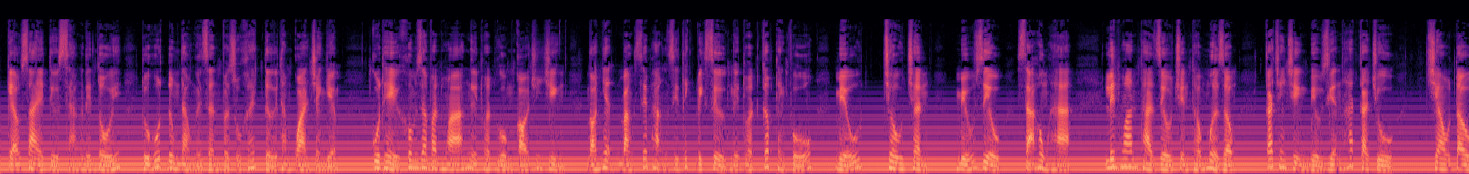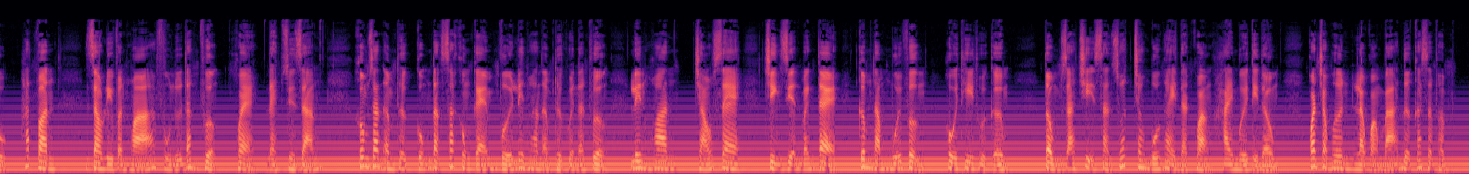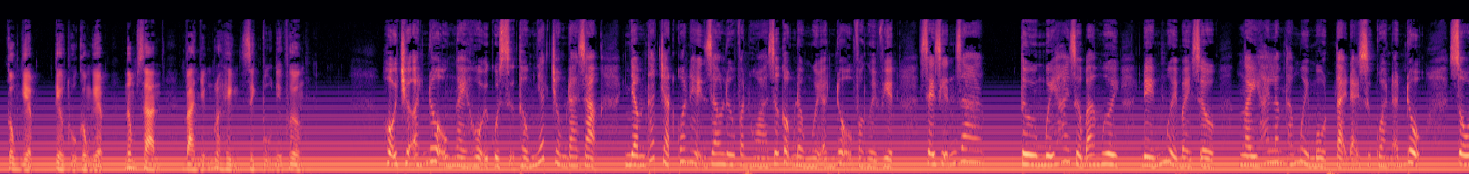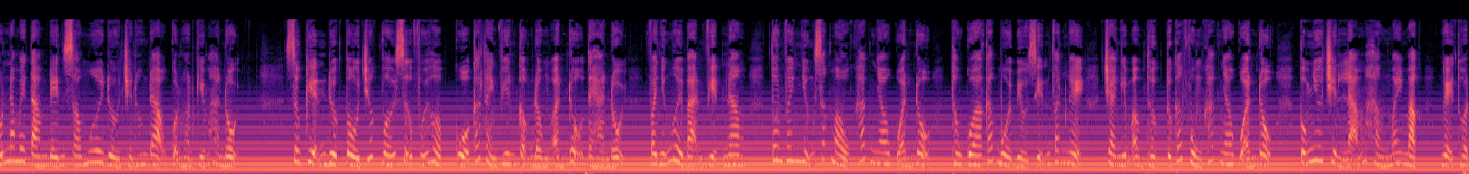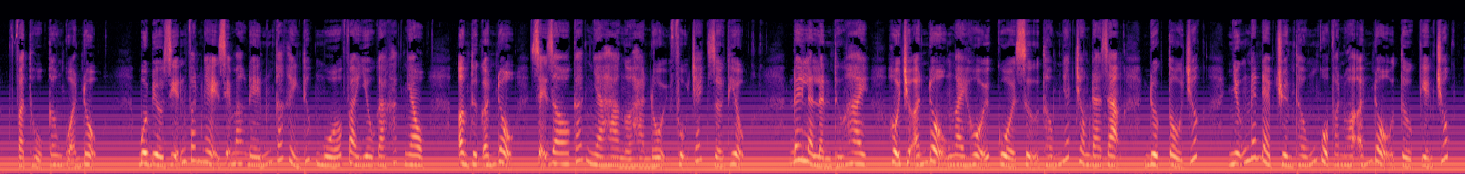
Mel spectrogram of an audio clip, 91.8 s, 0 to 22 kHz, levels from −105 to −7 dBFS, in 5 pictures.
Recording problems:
electrical hum; loud; throughout; 60 Hz, 8 dB below the speech

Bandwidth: 13.5 kHz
